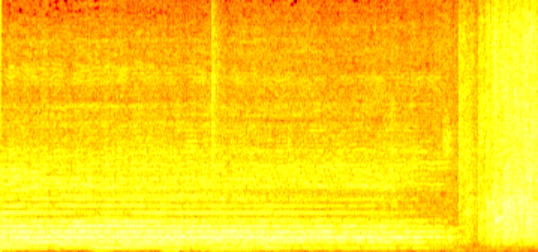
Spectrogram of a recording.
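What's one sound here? An elderly choir of women and men sings together in harmony.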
